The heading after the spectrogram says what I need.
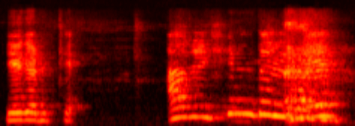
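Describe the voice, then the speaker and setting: A woman with a fairly high voice talks casually, retelling a scene in a rambling way. She fills her speech with small repeated fillers, and her tone stays gentle and reflective. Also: big pitch swings, moderate pace. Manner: rambling, full of "이렇게" fillers. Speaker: storyteller recounting a performance. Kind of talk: casual chat.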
